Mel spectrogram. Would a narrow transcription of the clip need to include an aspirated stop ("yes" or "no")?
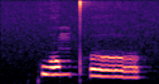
yes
